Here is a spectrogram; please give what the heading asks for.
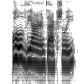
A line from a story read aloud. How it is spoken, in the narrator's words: specifies with a chuckle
